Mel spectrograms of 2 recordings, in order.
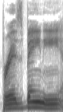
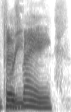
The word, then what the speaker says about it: Brisbane: Similar to Melbourne, Brisbane often is pronounced as it's spelled. Brisbane.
